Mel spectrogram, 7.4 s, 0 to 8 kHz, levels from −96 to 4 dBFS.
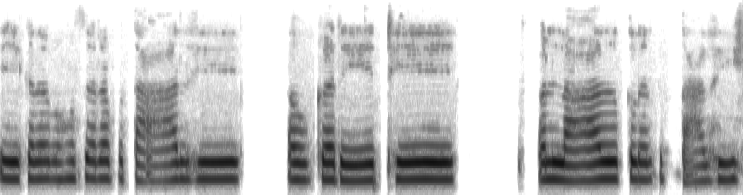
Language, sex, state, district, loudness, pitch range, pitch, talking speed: Chhattisgarhi, female, Chhattisgarh, Jashpur, -13 LUFS, 250-260 Hz, 255 Hz, 105 wpm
